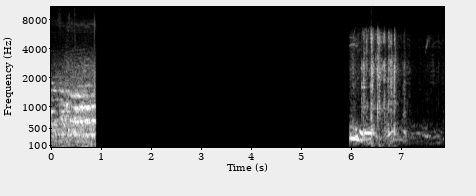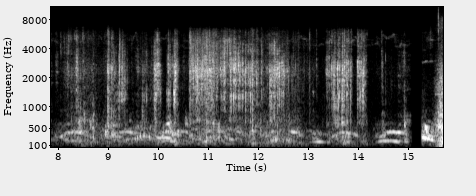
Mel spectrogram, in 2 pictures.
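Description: Pigeons on a pigeon farm coo in a dense, steady chorus of low, throaty calls. The chorus starts after a short burst of sound and a long silence, sounds fairly close and has a murmur of voices mixed in.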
